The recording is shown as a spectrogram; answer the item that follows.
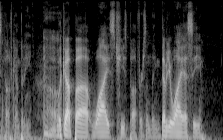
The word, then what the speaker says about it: Wyze: ways. Wyze. Wise, not ways. As far as my understanding, that's how you pronounce it.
